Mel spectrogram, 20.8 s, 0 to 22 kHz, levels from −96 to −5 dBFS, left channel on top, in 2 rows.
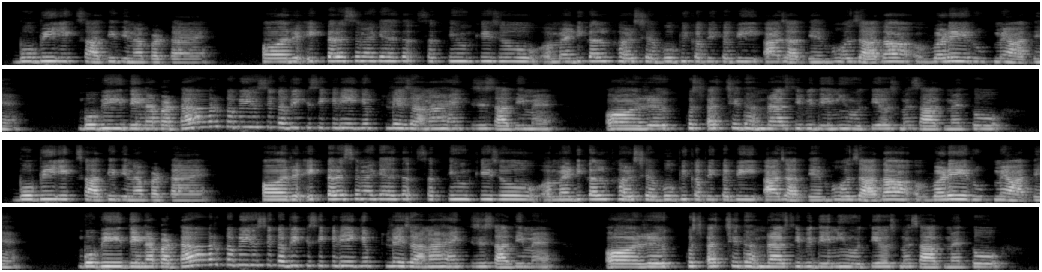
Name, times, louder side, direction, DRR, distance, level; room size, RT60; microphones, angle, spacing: voice 1, 0.1-2.0 2.6-4.1 4.5-10.5 11.1-13.4 13.7-15.9 16.4-20.3, right 3 dB, 40° right, 0 dB, 1.4 m, -32 dB
6.1 x 3.9 x 4.6 m, 0.25 s
head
